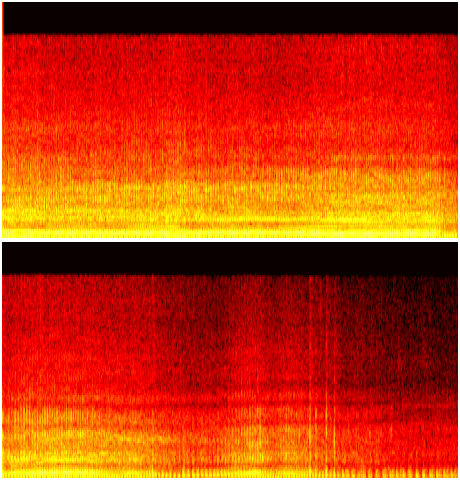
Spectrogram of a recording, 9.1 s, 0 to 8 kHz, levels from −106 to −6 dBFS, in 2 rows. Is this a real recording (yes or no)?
yes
